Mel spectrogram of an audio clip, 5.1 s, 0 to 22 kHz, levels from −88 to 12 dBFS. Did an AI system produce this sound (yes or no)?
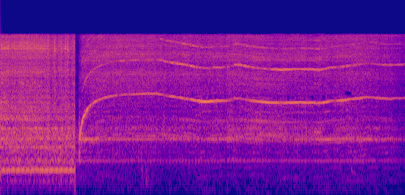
yes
